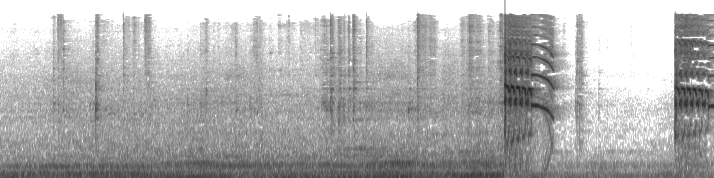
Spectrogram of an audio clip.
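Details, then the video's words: Pet Alexandrine parakeets playing with their toys; after a stretch of low room noise, two loud harsh screeches ring out, each a rapid downward-bending harmonic burst lasting about half a second. "Cute Alexandrine Talking Parrots Playing With Their Toys"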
